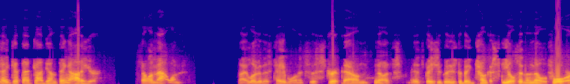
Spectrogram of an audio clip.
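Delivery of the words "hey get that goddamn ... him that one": put-on very high, rising yell. Telling a story, the speaker quotes one of the guys: retelling a guy yelling out. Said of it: "one of the guys yells out".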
